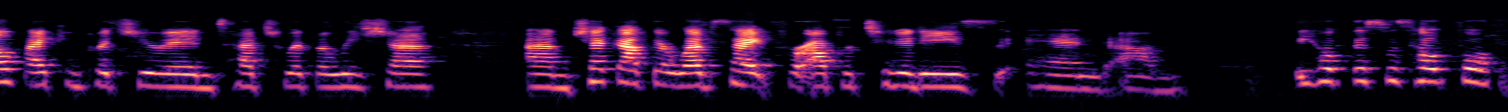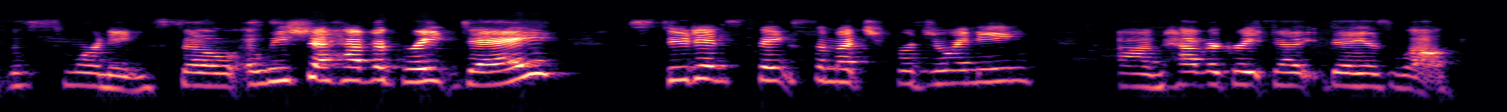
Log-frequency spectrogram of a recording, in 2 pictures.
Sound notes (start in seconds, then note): none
